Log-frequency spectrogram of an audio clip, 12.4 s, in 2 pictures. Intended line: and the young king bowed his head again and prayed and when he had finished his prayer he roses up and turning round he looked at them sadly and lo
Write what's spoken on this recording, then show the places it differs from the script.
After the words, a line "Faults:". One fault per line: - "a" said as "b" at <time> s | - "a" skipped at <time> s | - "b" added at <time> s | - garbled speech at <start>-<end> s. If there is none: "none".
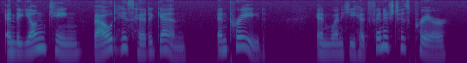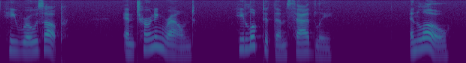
and the young king bowed his head again and prayed and when he had finished his prayer he rose up and turning round he looked at them sadly and lo
Faults:
- "roses" said as "rose" at 6.4 s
